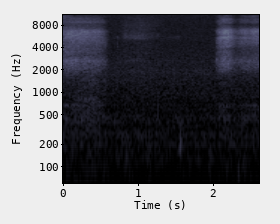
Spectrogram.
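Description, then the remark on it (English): Two breathy sniffs of a beer brewed with Brazilian pink guava, separated by a short quiet gap with faint low background rumble and no talking. “First off, take a big smell of it.”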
